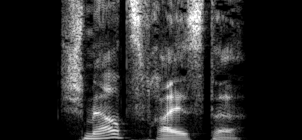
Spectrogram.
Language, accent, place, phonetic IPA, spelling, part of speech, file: German, Germany, Berlin, [ˈʃmɛʁt͡sˌfʁaɪ̯stə], schmerzfreiste, adjective, De-schmerzfreiste.ogg
- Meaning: inflection of schmerzfrei: 1. strong/mixed nominative/accusative feminine singular superlative degree 2. strong nominative/accusative plural superlative degree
